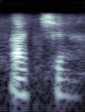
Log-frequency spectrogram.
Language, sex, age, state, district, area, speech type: Bengali, male, 30-45, West Bengal, Purba Bardhaman, urban, conversation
